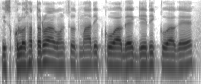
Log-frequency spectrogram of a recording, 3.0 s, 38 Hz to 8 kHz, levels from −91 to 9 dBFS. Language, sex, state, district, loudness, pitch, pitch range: Chakma, male, Tripura, Unakoti, -15 LUFS, 130 Hz, 130-140 Hz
